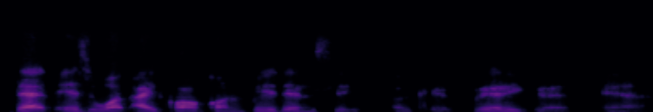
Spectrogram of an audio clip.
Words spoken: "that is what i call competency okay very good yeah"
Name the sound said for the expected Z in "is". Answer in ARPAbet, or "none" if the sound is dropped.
S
